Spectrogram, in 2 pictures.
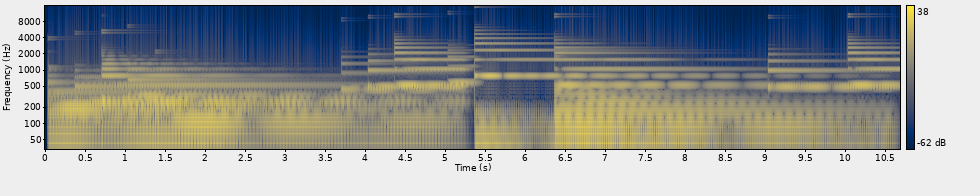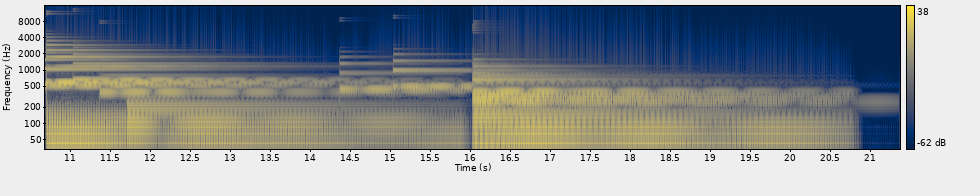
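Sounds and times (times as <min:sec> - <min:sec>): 
FM Rhodes electric piano: 0:00.0 - 0:20.9.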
